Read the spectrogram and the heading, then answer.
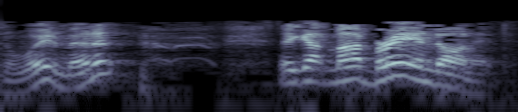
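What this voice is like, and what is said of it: Slight Texan accent. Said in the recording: “guys with cattle speak with a slight Texan accent.”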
